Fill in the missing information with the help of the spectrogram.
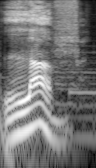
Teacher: your tongue, the tip of your tongue is touching the roof of your mouth. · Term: L sounds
